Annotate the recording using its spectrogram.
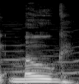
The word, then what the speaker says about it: Moog: I pronounce it Moog because Wendy Carlos pronounces it Moog. Up until recently, I've been pronouncing it Moog. So it depends on my mood. It depends on my Moog, how I pronounce it.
